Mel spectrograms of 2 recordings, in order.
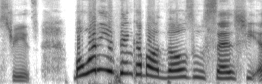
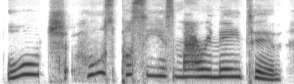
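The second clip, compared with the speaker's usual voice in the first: shocked hushed whisper; 7 semitones higher, 5 dB quieter than usual. Real, not acted. Host whispering over a shocking chat comment. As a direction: lean in and whisper the gossip.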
